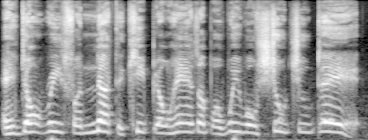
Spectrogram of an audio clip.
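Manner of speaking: police threatening the woman, high; threatening cops. Retold or imitated. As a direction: threaten her coldly. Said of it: "So they threatening her".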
